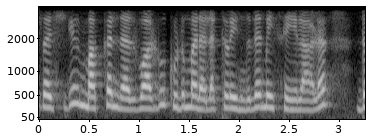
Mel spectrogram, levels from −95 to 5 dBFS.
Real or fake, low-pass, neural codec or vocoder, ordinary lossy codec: fake; 3.6 kHz; codec, 16 kHz, 0.8 kbps, ZipCodec; none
